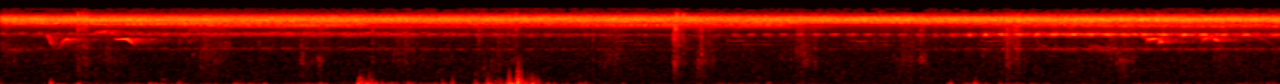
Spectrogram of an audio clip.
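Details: Unbroken high-pitched cicada buzzing along a clear, shallow July stream, steady throughout, with scattered low thuds like footsteps and a handful of faint, short rising bird notes early and late.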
